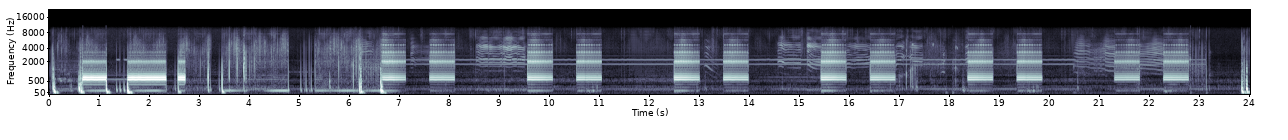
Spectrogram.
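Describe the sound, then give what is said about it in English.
A talkable partial-dial tone on a telephone line sounds as a steady high tone. Over it, a child's voice sings in short, repeated, evenly spaced phrases, after a more jumbled opening few seconds. “instead of going to a recording, were going to a tone usually used for partial dial conditions. That tone was talkable, and on the day I recorded this, there was a kid singing on it.”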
